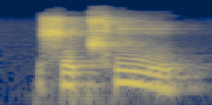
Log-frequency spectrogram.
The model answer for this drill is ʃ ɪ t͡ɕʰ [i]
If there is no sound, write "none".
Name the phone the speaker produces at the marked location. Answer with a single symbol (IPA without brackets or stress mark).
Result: i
